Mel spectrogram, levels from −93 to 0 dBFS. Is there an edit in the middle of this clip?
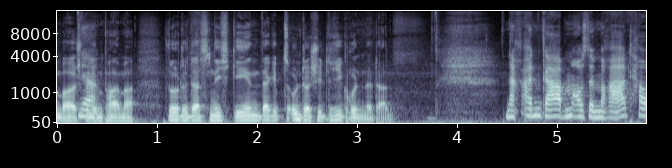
no; 0 cuts

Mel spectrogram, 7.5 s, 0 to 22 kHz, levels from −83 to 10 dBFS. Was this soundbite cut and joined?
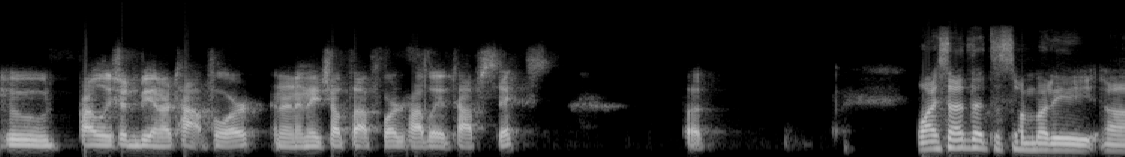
no; 0 cuts

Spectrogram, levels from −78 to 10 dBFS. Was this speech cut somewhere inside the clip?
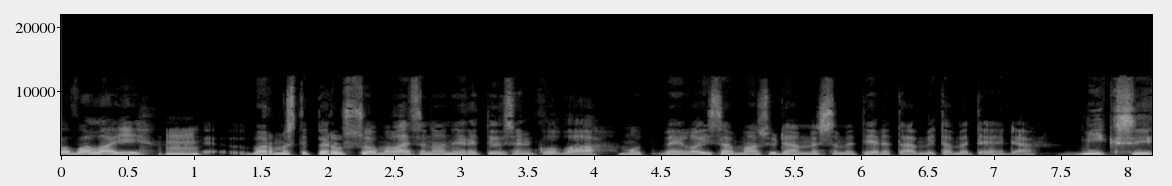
no; 0 cuts

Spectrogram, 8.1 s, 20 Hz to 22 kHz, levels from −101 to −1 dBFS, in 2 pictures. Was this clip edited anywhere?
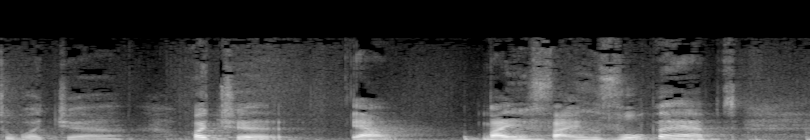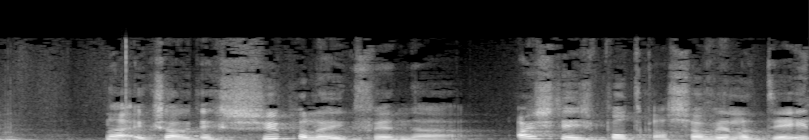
no; 0 cuts

